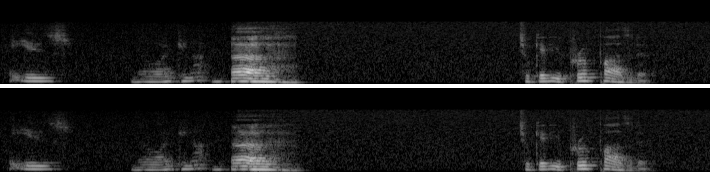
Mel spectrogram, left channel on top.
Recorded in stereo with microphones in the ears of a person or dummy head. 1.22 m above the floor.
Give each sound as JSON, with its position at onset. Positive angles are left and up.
{"t": 0.1, "sound": "a man speaking", "side_deg": 30, "distance_m": 4.0}
{"t": 2.3, "sound": "laughter", "side_deg": 45, "distance_m": 1.4}
{"t": 5.2, "sound": "a man speaking", "side_deg": 5, "distance_m": 0.6}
